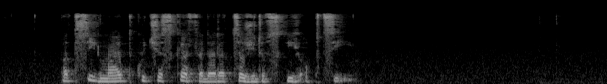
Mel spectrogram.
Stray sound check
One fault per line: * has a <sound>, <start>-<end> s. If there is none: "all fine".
all fine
